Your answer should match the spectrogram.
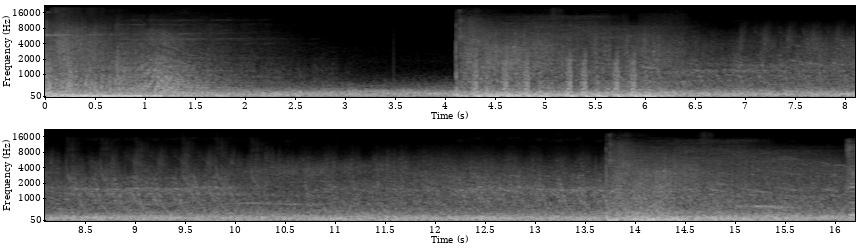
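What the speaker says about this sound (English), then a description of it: "proceeding with bombardment, targeting all major population centers" Space fleet bombardment in the Star Wars: The Old Republic game booms as a heavy, continuous rumble of explosions, with deep surging blasts and swells, including a strong burst around four seconds and another near fourteen seconds.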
